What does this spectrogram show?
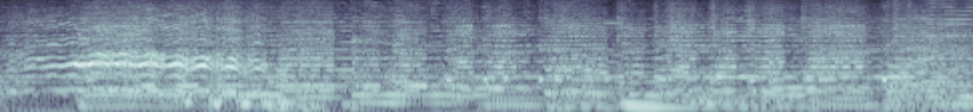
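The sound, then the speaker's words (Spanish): A white horse, ridden by the apostle Santiago, whinnies loudly near the start, a wavering high neigh over a bed of sustained orchestral music that continues steadily after the call fades. “Sube pronto a mi caballo.”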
